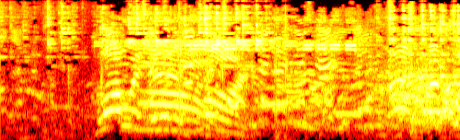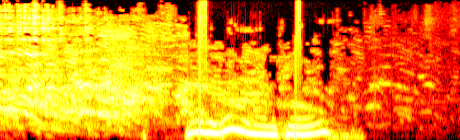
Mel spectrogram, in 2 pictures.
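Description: A large crowd cheers and shouts loudly after a play.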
